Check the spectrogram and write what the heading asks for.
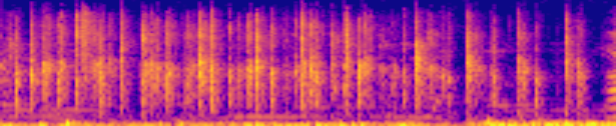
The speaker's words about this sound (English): A lot of applause unto Jesus.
